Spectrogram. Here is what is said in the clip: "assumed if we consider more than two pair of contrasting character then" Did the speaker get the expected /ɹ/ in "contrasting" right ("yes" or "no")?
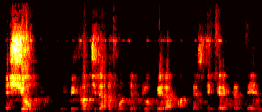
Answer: no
